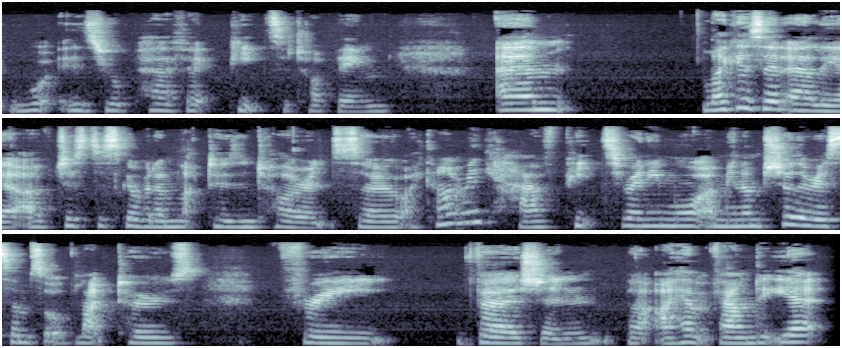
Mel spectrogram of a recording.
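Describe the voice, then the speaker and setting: A woman's voice: medium pitch, breathy edge. A woman, chatting casually through tag questions on her vlog with frequent ums, recorded on a laptop. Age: 20s. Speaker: vlogger.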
